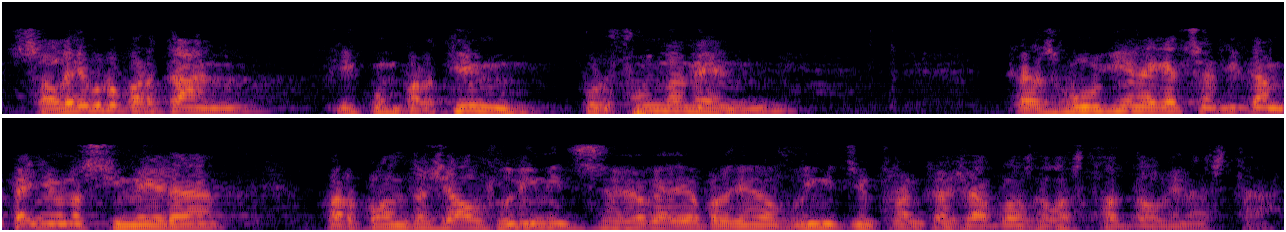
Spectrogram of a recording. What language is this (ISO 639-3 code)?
cat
